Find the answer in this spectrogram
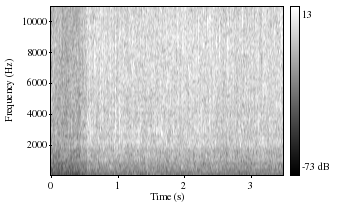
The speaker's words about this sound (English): stares at the water running from the tap and filling the bath.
